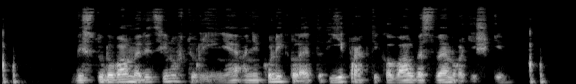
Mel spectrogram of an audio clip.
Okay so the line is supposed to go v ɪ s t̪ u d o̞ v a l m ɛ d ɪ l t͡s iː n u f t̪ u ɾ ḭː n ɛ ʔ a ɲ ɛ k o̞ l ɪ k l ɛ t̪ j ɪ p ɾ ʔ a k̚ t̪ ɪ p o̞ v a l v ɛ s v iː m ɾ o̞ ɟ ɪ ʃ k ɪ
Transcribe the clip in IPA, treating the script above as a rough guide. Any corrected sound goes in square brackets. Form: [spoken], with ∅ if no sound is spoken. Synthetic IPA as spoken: v ɪ s t̪ u d o̞ v a l m ɛ d ɪ [∅] t͡s iː n u f t̪ u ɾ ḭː [ɲ] ɛ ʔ a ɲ ɛ k o̞ l ɪ k l ɛ t̪ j ɪ p ɾ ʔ a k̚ t̪ ɪ [k] o̞ v a l v ɛ s v [ɛː] m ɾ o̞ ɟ ɪ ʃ [c] ɪ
